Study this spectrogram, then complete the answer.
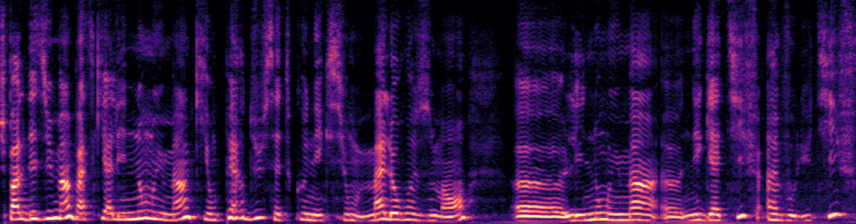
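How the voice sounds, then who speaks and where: In a very clean recording with a silent background, a woman with an unremarkable speaking voice talks at a fairly slow pace, fairly high in pitch, with lively intonation. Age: 60s. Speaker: spiritual YouTuber. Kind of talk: monologue to camera.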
